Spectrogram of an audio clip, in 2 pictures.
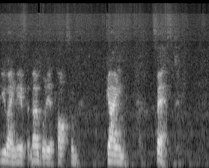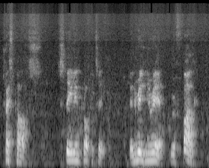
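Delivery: ordinary talk, nothing marked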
